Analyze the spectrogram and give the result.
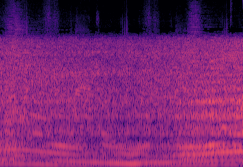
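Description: A sports car engine revs loudly, its droning pitch sagging briefly mid-clip before climbing again, with no voices over it.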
